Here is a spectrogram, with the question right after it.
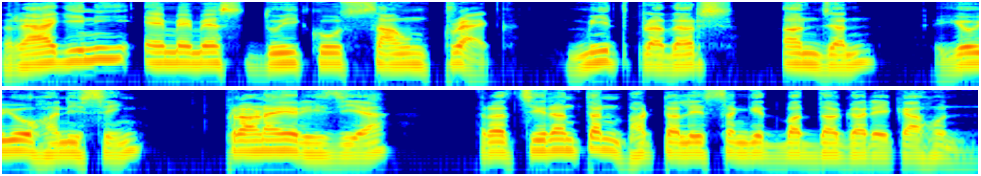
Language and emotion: Nepali, neutral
